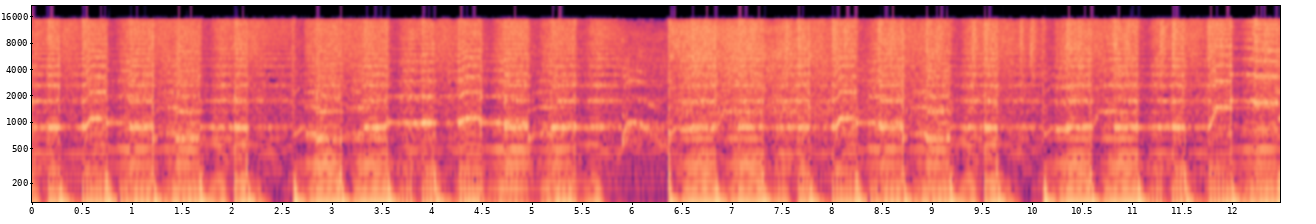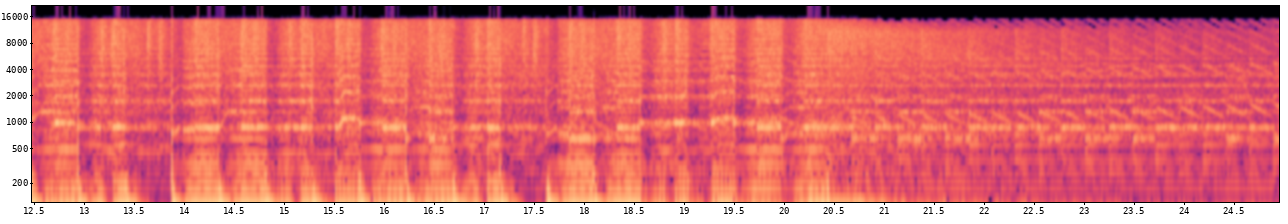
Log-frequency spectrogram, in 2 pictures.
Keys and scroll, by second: 0.4 space, 21.0 space.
